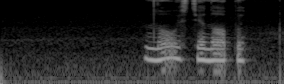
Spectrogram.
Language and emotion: Russian, sad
